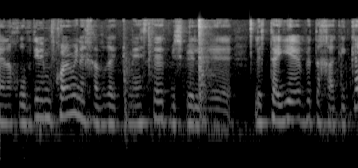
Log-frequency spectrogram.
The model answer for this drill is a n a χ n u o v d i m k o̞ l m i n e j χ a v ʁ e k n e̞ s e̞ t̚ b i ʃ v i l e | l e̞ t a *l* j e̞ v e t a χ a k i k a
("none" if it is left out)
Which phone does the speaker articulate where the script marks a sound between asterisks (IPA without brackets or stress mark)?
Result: none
